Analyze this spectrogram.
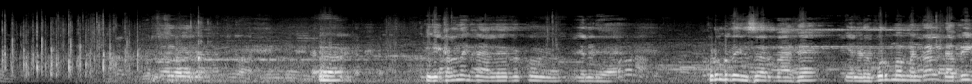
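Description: A man speaks into a microphone, heard through a loudspeaker outdoors.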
